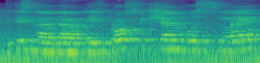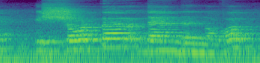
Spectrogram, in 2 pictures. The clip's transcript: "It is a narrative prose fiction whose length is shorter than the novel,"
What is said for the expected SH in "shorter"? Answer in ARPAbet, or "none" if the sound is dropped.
SH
